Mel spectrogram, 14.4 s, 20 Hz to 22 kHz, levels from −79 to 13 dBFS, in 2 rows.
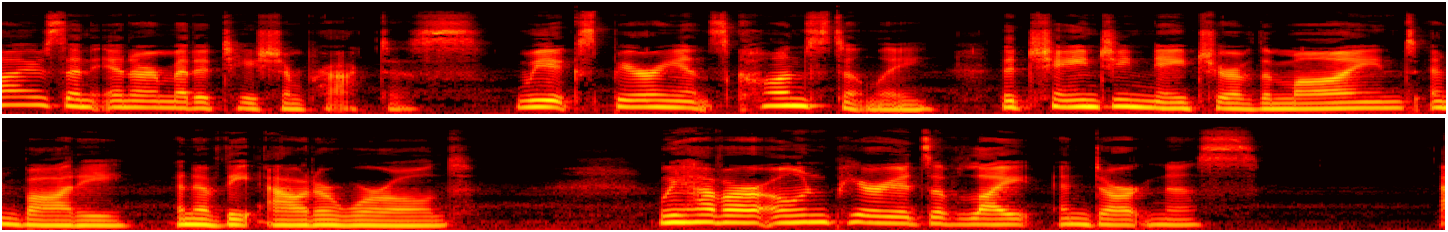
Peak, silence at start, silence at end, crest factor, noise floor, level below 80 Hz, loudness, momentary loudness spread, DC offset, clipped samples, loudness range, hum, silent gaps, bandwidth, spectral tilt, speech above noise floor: -2 dBFS; 0 s; 0.95 s; 16 dB; -60 dBFS; -56 dBFS; -18 LUFS; 10 LU; under 0.1%; under 0.1%; 2 LU; none; none; 16.5 kHz; -4.5 dB/octave; 42 dB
